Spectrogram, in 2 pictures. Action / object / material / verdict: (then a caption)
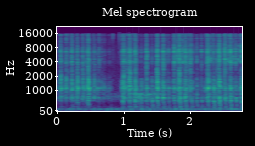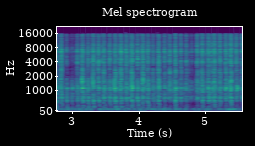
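scrape / coated scratch-art card scraped with a wooden stylus / coated paper / none. A wooden stylus scrapes the coating of a thin, flat scratch-art card with quick strokes. The result is a steady run of short, dry, bright scratches, about four per second, with a brief pause just before the one-second mark.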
